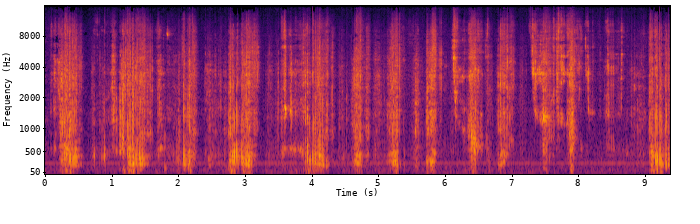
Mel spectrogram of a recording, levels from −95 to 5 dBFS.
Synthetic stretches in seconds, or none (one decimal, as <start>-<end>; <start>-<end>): 0.6-4.7; 6.0-6.6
